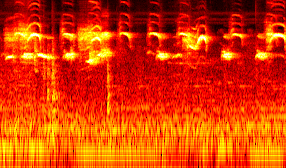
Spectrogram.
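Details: Nestling Olive-backed sunbirds being fed, giving repeated bursts of high, squealing chirps in pulses about every second, with brief fluttering between bursts.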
